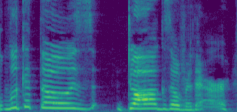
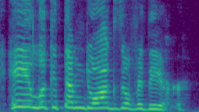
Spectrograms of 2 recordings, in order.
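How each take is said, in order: First: Said in the usual way. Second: Mock folksy. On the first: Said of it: "For example". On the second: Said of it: "They'd say".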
